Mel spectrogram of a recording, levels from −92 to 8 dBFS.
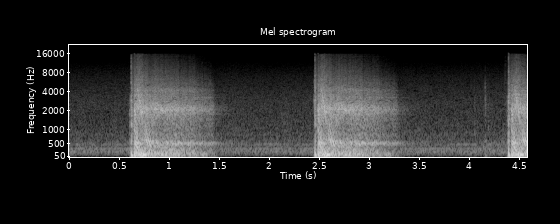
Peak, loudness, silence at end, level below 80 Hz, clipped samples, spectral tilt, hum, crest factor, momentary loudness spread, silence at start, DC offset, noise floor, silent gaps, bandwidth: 0 dBFS; -15 LUFS; 0 s; -30 dBFS; under 0.1%; -5.5 dB/octave; none; 18 dB; 17 LU; 0.6 s; under 0.1%; -42 dBFS; none; 14.5 kHz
